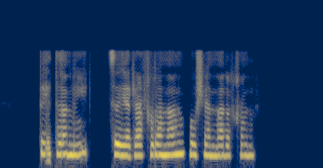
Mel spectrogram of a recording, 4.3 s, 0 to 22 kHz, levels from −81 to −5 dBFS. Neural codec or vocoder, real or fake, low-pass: codec, 16 kHz, 1 kbps, FreqCodec, smaller model; fake; 7.2 kHz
